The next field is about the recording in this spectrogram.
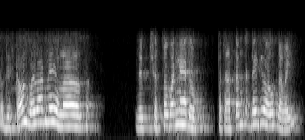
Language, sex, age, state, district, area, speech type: Hindi, male, 45-60, Uttar Pradesh, Hardoi, rural, conversation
